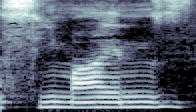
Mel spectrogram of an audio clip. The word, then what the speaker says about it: C-Mine: Es ist C-Mine, C-Mine. Also Englisch ist eigentlich sinnvoll in Belgien.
